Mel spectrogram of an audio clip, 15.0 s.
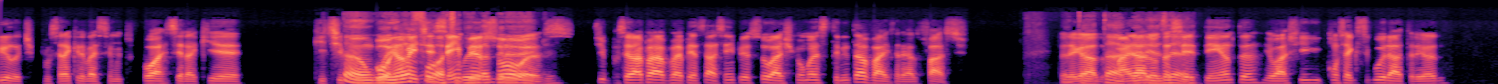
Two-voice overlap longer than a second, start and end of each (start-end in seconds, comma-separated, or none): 3.4-5.6, 10.6-12.0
